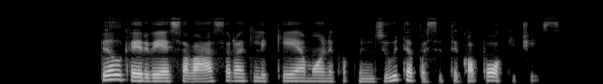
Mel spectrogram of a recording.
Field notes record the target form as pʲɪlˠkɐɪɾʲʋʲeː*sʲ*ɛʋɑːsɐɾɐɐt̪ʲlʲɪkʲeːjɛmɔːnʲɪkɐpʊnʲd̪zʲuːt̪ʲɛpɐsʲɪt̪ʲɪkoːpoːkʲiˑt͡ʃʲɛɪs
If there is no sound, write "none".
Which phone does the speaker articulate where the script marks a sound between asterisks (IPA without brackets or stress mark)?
sʲ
